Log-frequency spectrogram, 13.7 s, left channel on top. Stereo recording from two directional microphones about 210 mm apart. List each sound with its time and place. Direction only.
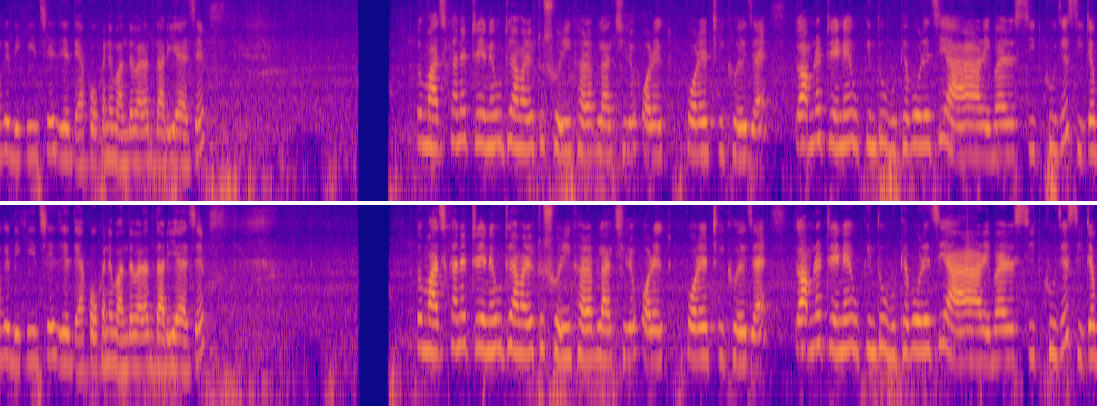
0.0 s a woman's voice: 20° right (ahead or behind)
5.2 s a woman's voice: 15° right (ahead or behind)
